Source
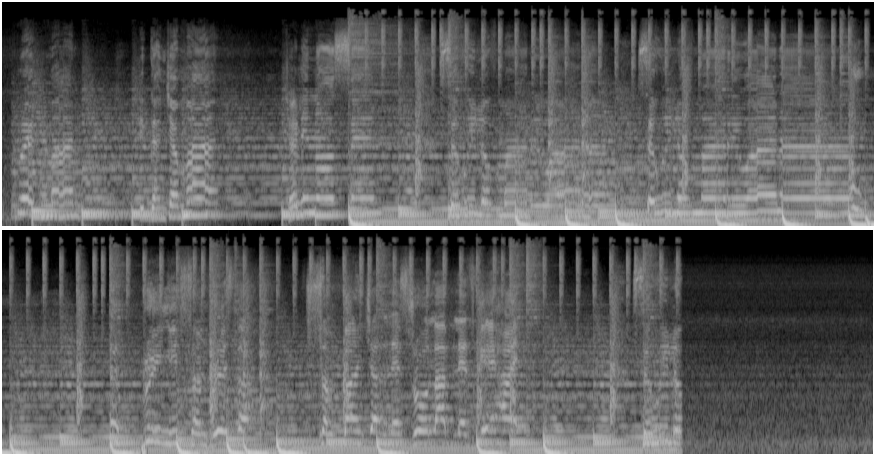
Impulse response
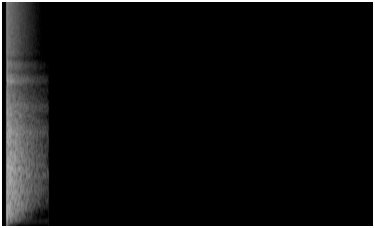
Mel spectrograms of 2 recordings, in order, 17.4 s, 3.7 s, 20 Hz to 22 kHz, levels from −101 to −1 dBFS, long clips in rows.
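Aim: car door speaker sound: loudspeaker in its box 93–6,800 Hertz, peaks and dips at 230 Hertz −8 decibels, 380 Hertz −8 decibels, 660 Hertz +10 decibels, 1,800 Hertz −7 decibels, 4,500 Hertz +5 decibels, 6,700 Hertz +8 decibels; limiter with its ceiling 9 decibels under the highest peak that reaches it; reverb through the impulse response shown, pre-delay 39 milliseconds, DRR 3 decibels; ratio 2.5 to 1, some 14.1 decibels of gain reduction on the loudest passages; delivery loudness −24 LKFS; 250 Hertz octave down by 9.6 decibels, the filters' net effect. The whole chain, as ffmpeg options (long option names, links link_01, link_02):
-filter_complex "[0:a]equalizer=frequency=250:width_type=o:gain=-6,acompressor=threshold=-46dB:ratio=2.5,alimiter=level_in=14.5dB:limit=-24dB:level=0:latency=1,volume=-14.5dB,asplit=2[link_01][link_02];[1:a]atrim=start_sample=2205,adelay=39[link_03];[link_02][link_03]afir=irnorm=-1:irlink=0,volume=-20dB[link_04];[link_01][link_04]amix=inputs=2:normalize=0,highpass=93,equalizer=frequency=230:width_type=q:width=4:gain=-8,equalizer=frequency=380:width_type=q:width=4:gain=-8,equalizer=frequency=660:width_type=q:width=4:gain=10,equalizer=frequency=1800:width_type=q:width=4:gain=-7,equalizer=frequency=4500:width_type=q:width=4:gain=5,equalizer=frequency=6700:width_type=q:width=4:gain=8,lowpass=frequency=6800:width=0.5412,lowpass=frequency=6800:width=1.3066,volume=23dB"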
